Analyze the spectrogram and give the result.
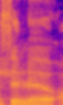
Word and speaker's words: Asendo: That's spelled very much like Mo. Instead of an M, it's A-S-E-N-D. And then we share an O. There you go. That's how it's like Mo. So for Ascendo on Spotify.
